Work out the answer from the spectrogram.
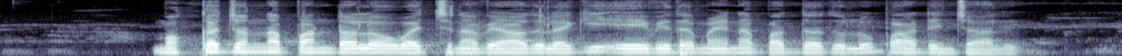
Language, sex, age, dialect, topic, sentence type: Telugu, male, 18-24, Telangana, agriculture, question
